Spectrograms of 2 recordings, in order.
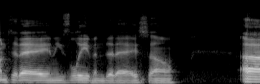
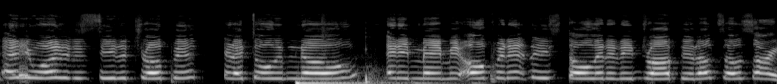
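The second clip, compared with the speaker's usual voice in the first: put-on sobbing kid; 3 dB louder than usual. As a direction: blubber it out like a scared little boy in tears. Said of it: "I just burst into tears".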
